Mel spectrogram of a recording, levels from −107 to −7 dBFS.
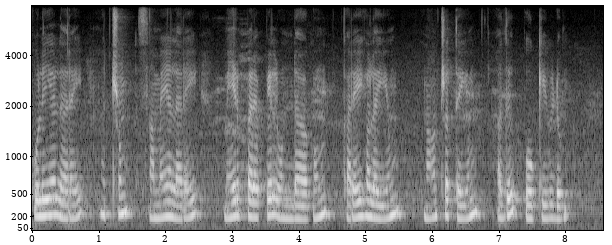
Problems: none marked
